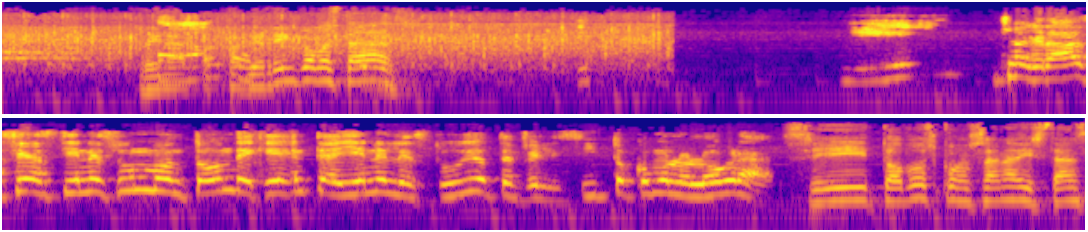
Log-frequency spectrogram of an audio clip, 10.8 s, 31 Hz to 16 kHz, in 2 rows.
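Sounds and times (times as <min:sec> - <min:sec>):
dense audience applause of many hands clapping: 0:00.0 - 0:03.4
speech: 0:00.7 - 0:02.2, 0:02.9 - 0:03.2, 0:04.2 - 0:10.8.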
